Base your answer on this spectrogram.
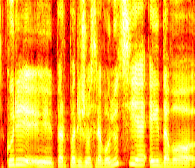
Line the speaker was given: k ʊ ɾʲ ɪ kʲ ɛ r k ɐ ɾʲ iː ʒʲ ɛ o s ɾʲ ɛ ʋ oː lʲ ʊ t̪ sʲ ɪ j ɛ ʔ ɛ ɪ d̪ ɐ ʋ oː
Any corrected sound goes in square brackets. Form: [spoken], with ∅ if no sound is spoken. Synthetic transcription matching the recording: k ʊ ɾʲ ɪ [pʲ] ɛ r [p] ɐ ɾʲ iː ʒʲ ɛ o s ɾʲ ɛ ʋ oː lʲ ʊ t̪ sʲ ɪ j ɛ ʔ ɛ ɪ d̪ ɐ ʋ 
